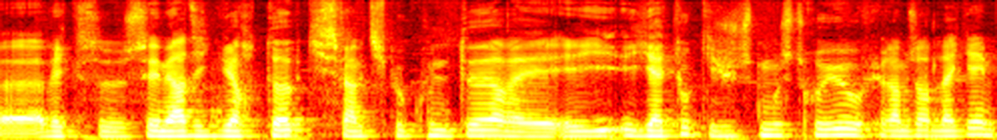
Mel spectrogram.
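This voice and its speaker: This man speaks very fast at a medium pitch. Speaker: esports caster. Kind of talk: live commentary. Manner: animated.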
